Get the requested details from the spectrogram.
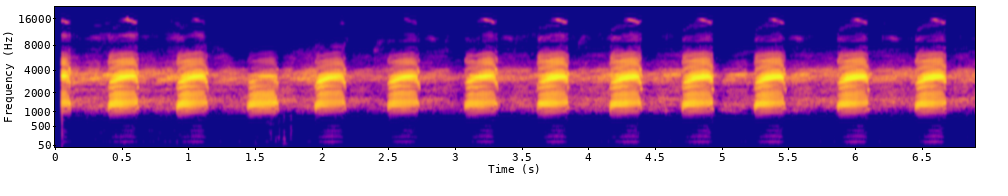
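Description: A frog gives a steady series of raspy, nasal croaks, nearly two each second.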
